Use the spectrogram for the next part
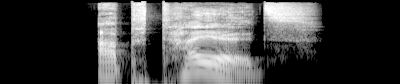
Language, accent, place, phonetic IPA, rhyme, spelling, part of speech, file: German, Germany, Berlin, [apˈtaɪ̯ls], -aɪ̯ls, Abteils, noun, De-Abteils.ogg
- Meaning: genitive singular of Abteil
